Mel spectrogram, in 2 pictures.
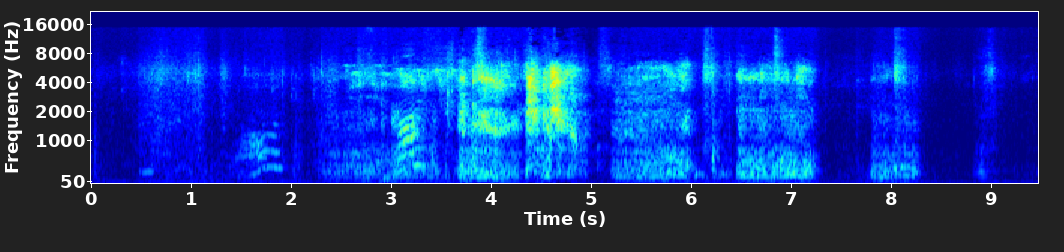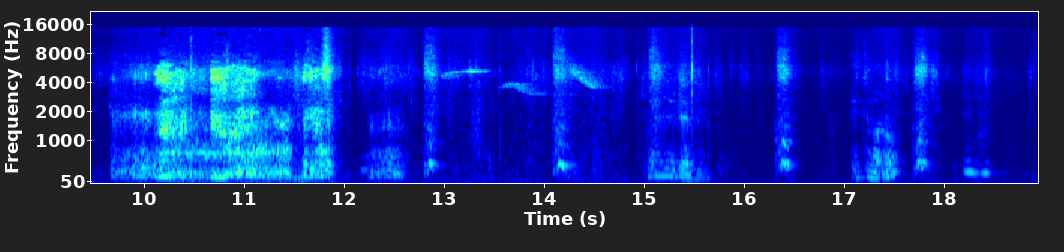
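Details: Pit bull puppy at play, giving rough raspy growls and squeaky yelps in irregular bursts of one to three seconds, broken by short quiet gaps.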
